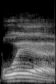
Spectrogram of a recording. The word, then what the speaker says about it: ware: Who gave his ওয়ার, এই বানানটা দেখো, WARE, একটু নতুন ধরনের শব্দ, লিখে রাখো, WARE।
